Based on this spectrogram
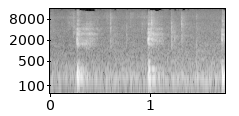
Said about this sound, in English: Big pellet in here. He's coughing. He's coughing.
